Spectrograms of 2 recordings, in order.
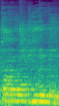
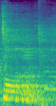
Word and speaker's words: tongue: I said, please, that word is pronounced rogue. She said, okay, it's a slip of tongue you.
